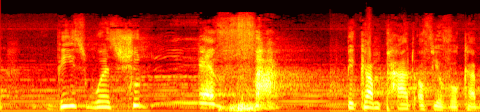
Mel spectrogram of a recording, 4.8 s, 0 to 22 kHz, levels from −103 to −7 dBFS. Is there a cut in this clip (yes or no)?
no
